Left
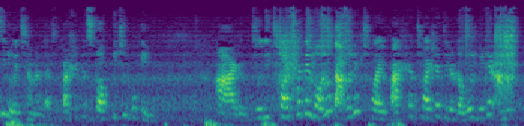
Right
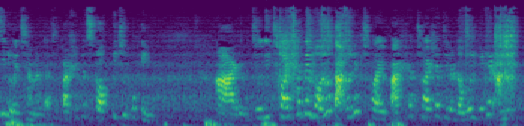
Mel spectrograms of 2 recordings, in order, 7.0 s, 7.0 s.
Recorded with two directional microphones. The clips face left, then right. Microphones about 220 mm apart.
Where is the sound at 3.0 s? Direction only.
15° left (ahead or behind).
